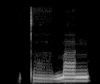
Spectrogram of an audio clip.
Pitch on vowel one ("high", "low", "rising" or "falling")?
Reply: low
